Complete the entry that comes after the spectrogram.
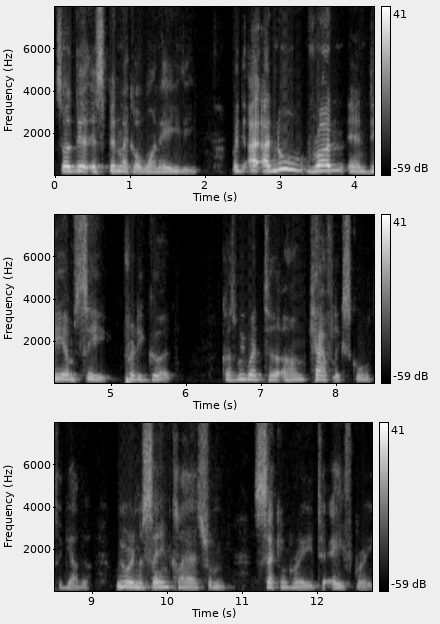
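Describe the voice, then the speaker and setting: With a New York accent, a man speaks at a fairly slow pace. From New York City, Queens. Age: 60s. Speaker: content creator and entrepreneur. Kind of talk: livestream interview conversation.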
